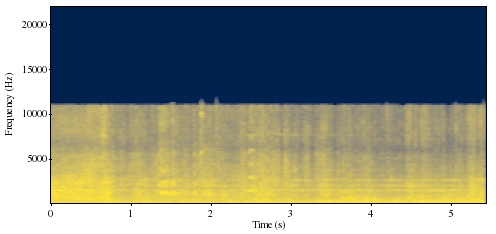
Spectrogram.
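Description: Rear cars of a work train rolling past, steel wheels rumbling and clicking over the rails.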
